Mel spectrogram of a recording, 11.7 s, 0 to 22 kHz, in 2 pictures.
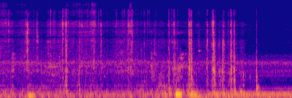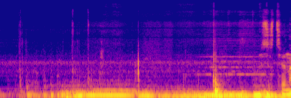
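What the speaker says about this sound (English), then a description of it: "I will start her up for you, just so you can have a quick listen to our Nissan Note" A 2008 Nissan Note 1.6 Tekna with manual gearbox: keys and clicks, then the engine cranks and catches, settling into a steady low idle close by, with a louder surge near the end.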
